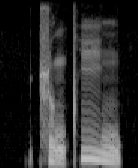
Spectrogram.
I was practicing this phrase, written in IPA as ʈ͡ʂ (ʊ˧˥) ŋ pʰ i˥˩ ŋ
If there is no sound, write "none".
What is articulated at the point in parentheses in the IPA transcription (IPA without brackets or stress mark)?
ʊ̰˨˩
